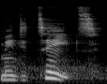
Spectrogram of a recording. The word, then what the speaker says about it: meditate: The word meditate has 3 syllables. Meditate, meditate. So the first syllable, which is the third syllable from the end of the word, is what is going to be stressed.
